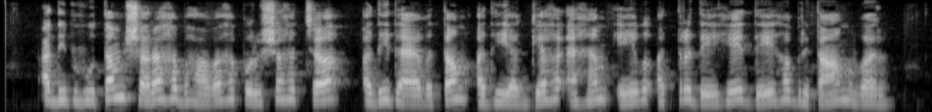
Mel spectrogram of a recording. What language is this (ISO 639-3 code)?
san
